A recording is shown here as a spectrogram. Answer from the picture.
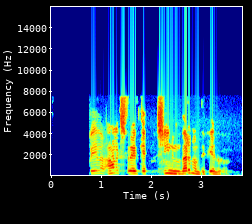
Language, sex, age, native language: Icelandic, female, 30-39, Icelandic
